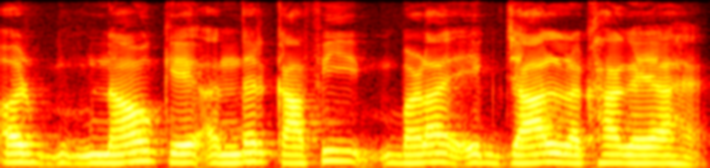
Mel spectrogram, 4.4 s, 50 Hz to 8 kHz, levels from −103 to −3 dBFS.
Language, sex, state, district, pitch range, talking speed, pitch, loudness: Hindi, male, Jharkhand, Garhwa, 140-155 Hz, 150 wpm, 145 Hz, -16 LUFS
